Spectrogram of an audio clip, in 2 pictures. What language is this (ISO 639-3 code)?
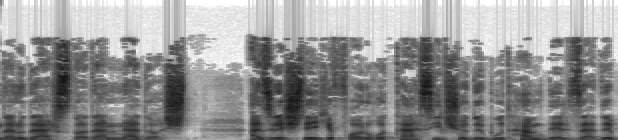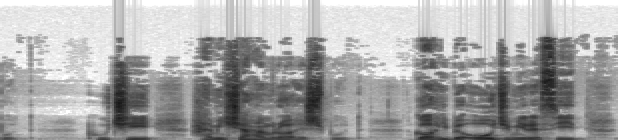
fas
